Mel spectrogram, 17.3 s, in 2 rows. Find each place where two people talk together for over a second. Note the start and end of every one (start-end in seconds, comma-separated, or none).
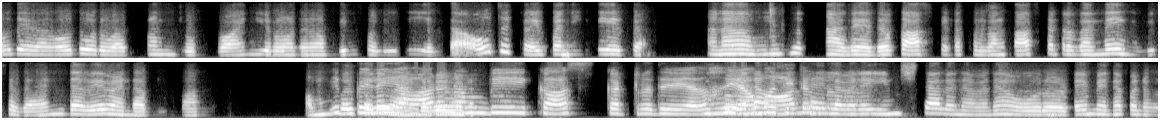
none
